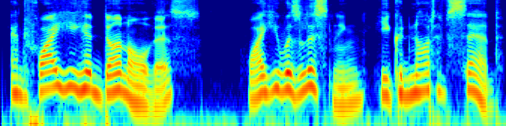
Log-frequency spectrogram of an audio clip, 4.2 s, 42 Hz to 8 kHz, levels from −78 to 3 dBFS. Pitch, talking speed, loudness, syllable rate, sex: 155 Hz, 225 wpm, -17 LUFS, 5.0 syllables/s, male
